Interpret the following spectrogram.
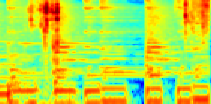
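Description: Background music with a steady beat and a bass line, with two short sharp clicks, one about half a second in and one near the end.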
